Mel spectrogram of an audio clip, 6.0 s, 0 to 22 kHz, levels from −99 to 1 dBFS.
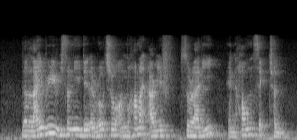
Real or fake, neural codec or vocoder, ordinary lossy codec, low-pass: real; none; none; none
